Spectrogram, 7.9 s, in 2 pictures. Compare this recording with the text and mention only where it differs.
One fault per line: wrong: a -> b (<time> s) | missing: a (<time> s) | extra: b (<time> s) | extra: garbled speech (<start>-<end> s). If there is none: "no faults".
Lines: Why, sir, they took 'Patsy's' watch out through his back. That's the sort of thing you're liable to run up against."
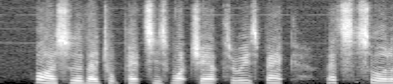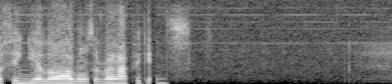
no faults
